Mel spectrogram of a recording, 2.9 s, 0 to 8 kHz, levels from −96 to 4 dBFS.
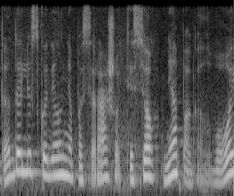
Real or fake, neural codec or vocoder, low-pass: real; none; 7.2 kHz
